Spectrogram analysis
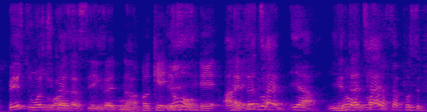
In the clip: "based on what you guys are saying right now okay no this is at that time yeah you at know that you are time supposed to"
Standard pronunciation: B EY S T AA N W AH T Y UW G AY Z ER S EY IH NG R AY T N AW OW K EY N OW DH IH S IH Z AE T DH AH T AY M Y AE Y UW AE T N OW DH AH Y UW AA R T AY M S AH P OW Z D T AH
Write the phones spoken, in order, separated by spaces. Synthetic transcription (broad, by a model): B EY S T AA N W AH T Y UW G AY Z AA S EY IH NG R AY T N AW OW K EY N OW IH IH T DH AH T AY M Y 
